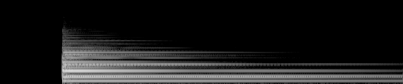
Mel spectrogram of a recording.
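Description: A single deep bell-like chime struck about half a second in, its tone ringing on and slowly fading.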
